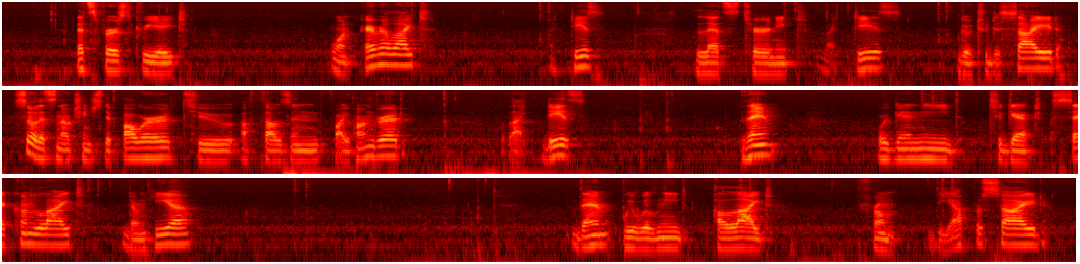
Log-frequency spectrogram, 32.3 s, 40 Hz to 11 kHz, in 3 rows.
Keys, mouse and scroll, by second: 0.6 middle click, 1.2 click, 1.7 shift+a, 5.3 click, 6.3 r, 7.8 click, 8.4 g, 9.3 click, 9.6 middle click, 11.7 click, 14.4 0, 16.5-16.8 scroll up 1, 16.8-17.1 scroll down 1, 17.1 middle click, 19.9 click, 20.6 scroll down 1, 21.3 shift+d, 22.4 click, 22.8 r, 24.4 click, 26.3 middle click, 28.9 click, 29.9 shift+d, 30.9 click, 31.4 r.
